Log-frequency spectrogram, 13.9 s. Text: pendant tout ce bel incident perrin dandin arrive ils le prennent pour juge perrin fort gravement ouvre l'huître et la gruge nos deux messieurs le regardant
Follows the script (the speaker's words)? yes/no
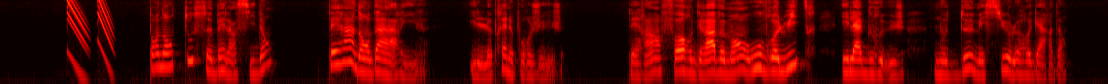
yes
